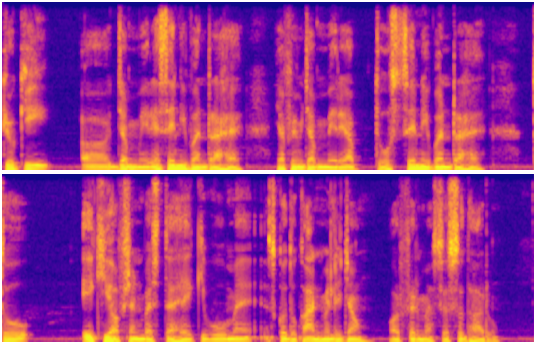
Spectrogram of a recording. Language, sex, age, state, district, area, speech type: Hindi, male, 45-60, Madhya Pradesh, Bhopal, urban, spontaneous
